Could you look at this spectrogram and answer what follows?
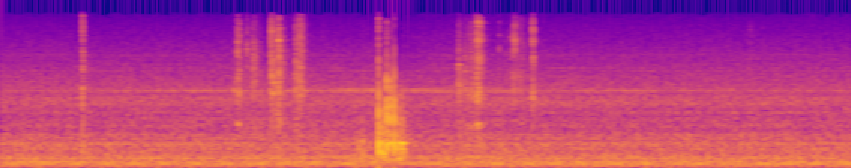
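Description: Ground spice shaken from a small glass shaker jar into an Instant Pot: a few short ticks and rattles, the loudest about two and a half seconds in, over a steady low hum.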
